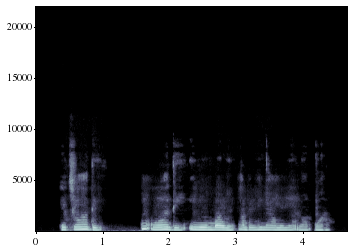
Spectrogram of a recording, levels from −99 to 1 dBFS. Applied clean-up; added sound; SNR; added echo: neural mask model Resemble Enhance denoiser.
